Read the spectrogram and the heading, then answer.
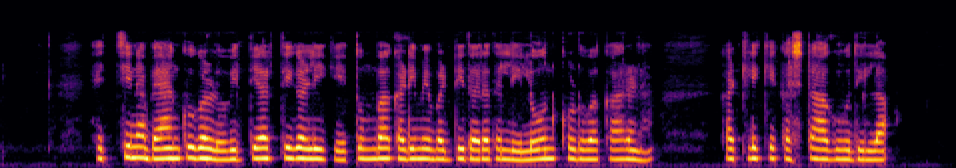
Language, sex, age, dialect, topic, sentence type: Kannada, female, 25-30, Coastal/Dakshin, banking, statement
